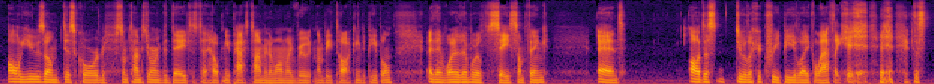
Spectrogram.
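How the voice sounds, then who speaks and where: Low-voiced man rambling in casual chat. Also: no echo. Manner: rambling, laughs often, swears freely. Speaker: podcast co-host.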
